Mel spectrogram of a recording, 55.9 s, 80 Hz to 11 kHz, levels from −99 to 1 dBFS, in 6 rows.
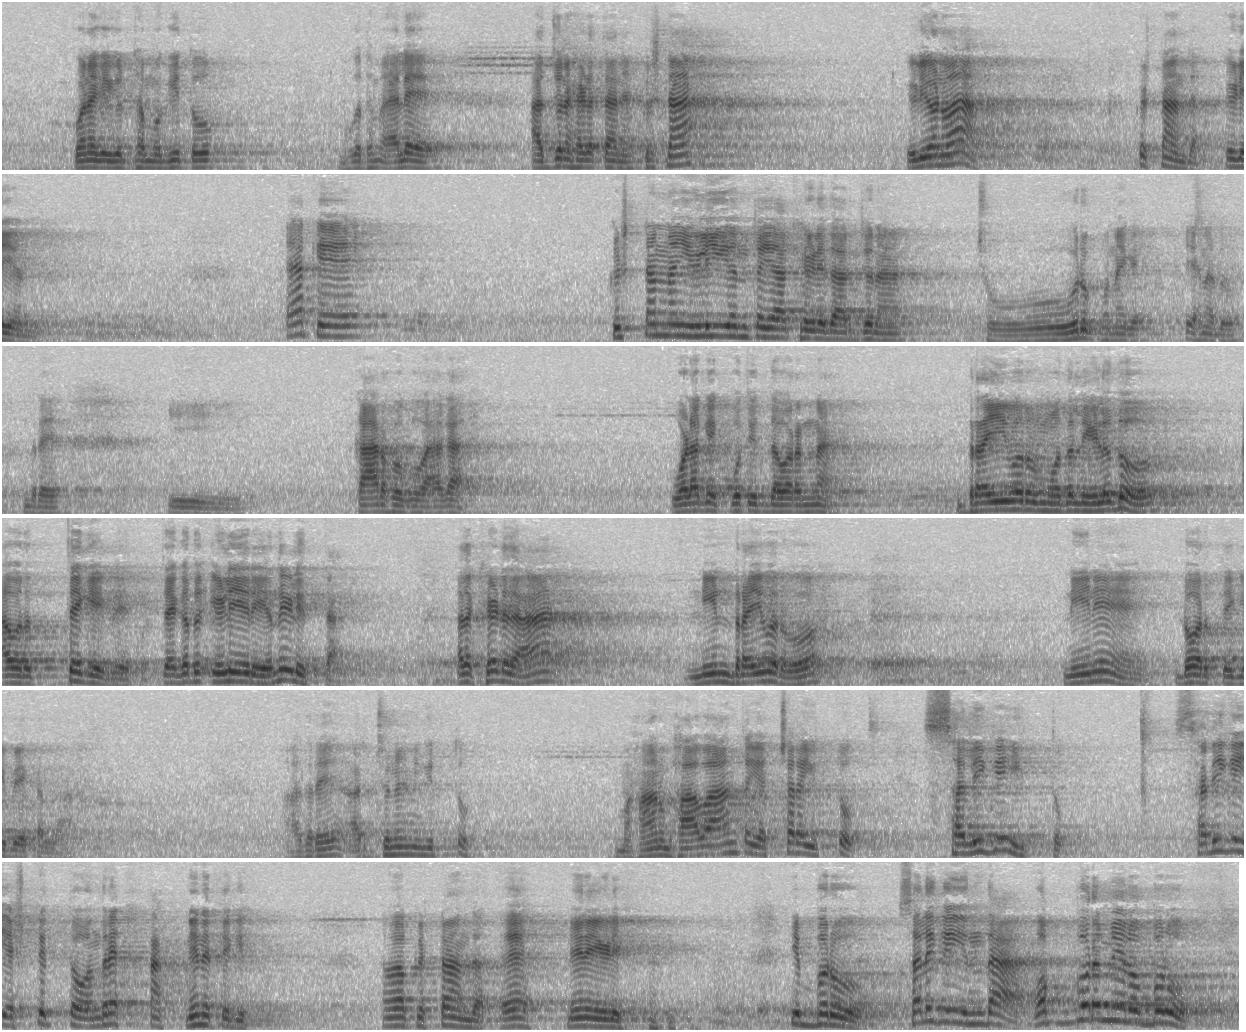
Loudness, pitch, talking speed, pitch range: -26 LUFS, 145 Hz, 70 wpm, 125-185 Hz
